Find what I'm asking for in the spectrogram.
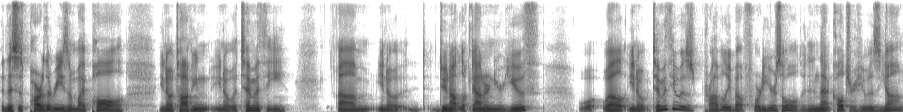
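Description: A plain, everyday voice belongs to this man, pitched in the medium range. His speech holds a moderate pace and ordinary pitch variation. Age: 40s. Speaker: podcast host teaching theology. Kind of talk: solo teaching podcast on Bible study. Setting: recording alone in a bathroom at a bistro table. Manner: casual with frequent fillers and restarts.

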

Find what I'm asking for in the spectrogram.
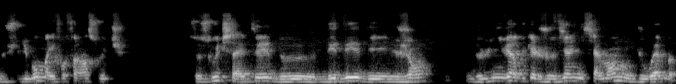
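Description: Somewhat breathy and at a medium pitch, a man talks at a fairly quick pace with ordinary pitch variation. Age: 30s. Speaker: marketing coach and entrepreneur. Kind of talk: interview.

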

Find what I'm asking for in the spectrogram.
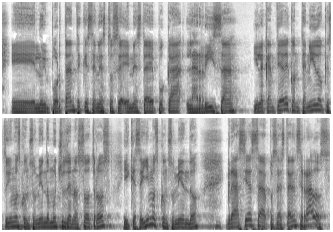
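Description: A man at a fairly quick pace in a normal speaking voice with ordinary pitch variation. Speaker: podcast host. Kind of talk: casual chat.

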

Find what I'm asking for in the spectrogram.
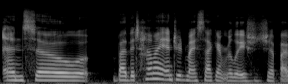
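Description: There is audible room echo as a woman talks with an American accent. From Minnesota. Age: 20s. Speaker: communications professional and aspiring novelist. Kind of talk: casual interview.

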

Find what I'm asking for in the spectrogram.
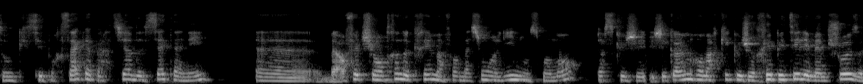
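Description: A woman speaks at a moderate pace and medium pitch, her voice somewhat breathy and her intonation fairly even. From Madagascar, moved to France at 15. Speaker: image consultant. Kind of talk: interview.

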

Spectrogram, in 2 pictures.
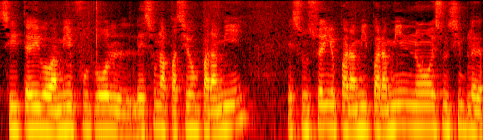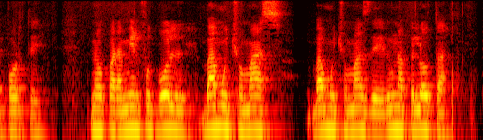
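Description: Somewhat breathy and fairly high-pitched, a man speaks at a fairly quick pace with monotone, flat intonation. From Mexico, Huamantla, Tlaxcala. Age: 30s. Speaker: entrepreneur, restaurant owner. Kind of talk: interview.

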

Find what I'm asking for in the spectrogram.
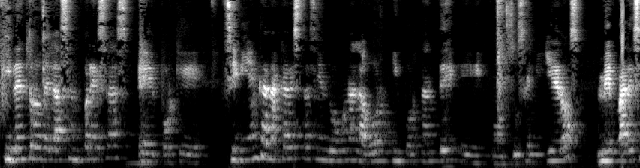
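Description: A woman's plain, everyday voice at a medium pitch and a fairly slow pace. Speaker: journalist interviewer. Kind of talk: interview. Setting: studio.

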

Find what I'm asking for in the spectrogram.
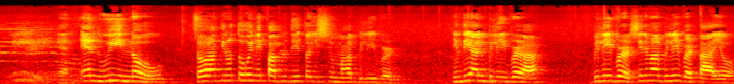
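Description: Background noise can be noticed throughout. The talking proceeds at a moderate pace. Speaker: pastor. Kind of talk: sermon. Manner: animated.

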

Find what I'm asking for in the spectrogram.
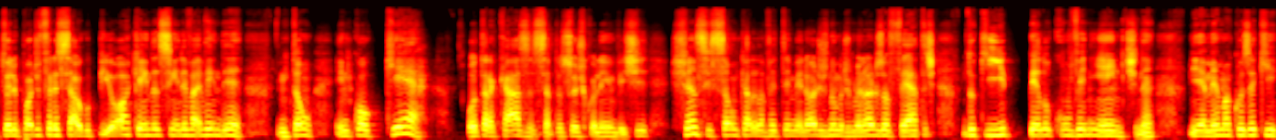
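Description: In a dry, close recording with no echo, a man with an unremarkable speaking voice talks at a fairly quick pace, his fairly high pitch held in a fairly even intonation. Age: 30s. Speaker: podcast host. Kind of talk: casual interview chat. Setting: remote call from Orlando.

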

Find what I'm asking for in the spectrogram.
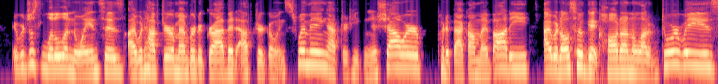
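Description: A woman with a plain, everyday voice talks at a medium pitch with ordinary pitch variation and a fairly quick pace, hardly pausing, in a dry, close sound with no echo on a very clean recording with a silent background. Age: 20s. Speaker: podcast co-host, type one diabetic. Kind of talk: casual chat.

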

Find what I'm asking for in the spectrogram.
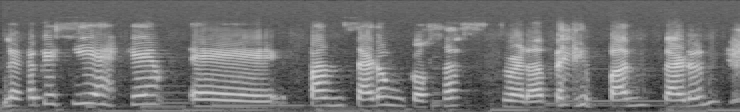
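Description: A woman speaks very slowly at a very even loudness. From Paraguay, Luque. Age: 18. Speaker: university applicant sharing experience. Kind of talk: casual chat.

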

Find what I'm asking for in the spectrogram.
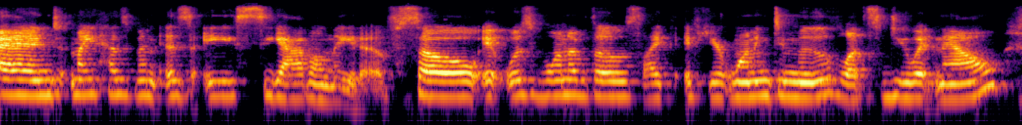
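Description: Over noticeable background noise, a woman with an American accent speaks fairly slowly in a fairly high pitch. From US West, Las Vegas. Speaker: tech program manager. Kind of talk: casual chat.

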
